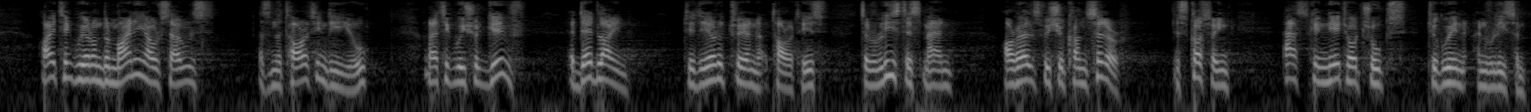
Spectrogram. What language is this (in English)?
English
